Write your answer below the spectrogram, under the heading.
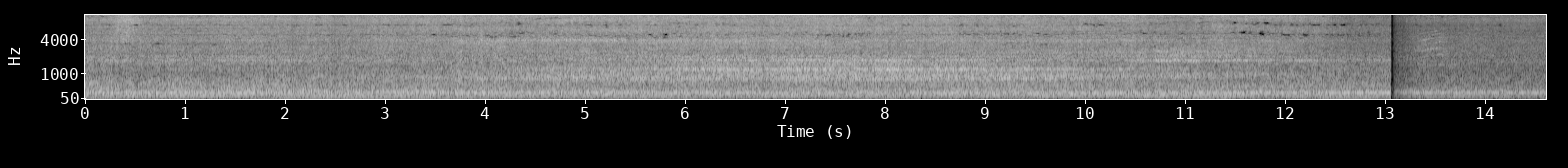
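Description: Diesel generator set of a Pakistan Railways power van running with a steady, loud drone as the coaching rake rolls slowly past. The sound cuts off abruptly about thirteen seconds in, leaving a quieter engine drone.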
